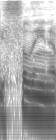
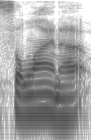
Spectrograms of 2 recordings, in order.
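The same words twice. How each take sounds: First: "Salina" said with an ee, suh-LEE-nuh; mispronounced Salina. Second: "Salina" with a long i, suh-LINE-uh; correct local pronunciation. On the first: Host showing caller the tempting mistake, "Salina" as suh-LEE-nuh. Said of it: "it's tempting to say Salina". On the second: Host confirming the Kansas town's name, "Salina" as suh-LINE-uh. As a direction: stress the middle of "Salina" as LINE. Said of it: "but it's Salina". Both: Shown as a demonstration.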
